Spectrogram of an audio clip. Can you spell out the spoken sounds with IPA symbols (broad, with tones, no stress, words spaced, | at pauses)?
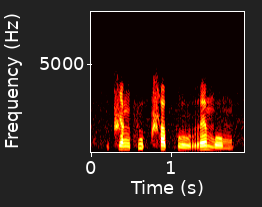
t͡ɕa˧ŋ fu˥˩ʔt͡ɕʰa˦˥p̚ kluː˨˩rɛː˥˩mo˧m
